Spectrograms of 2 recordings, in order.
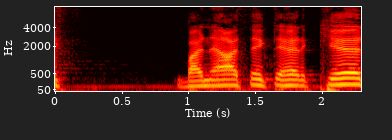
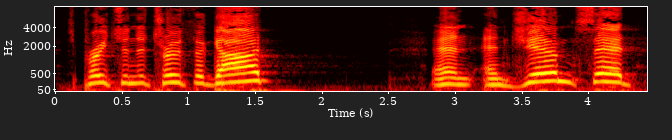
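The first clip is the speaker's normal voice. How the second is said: ordinary delivery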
